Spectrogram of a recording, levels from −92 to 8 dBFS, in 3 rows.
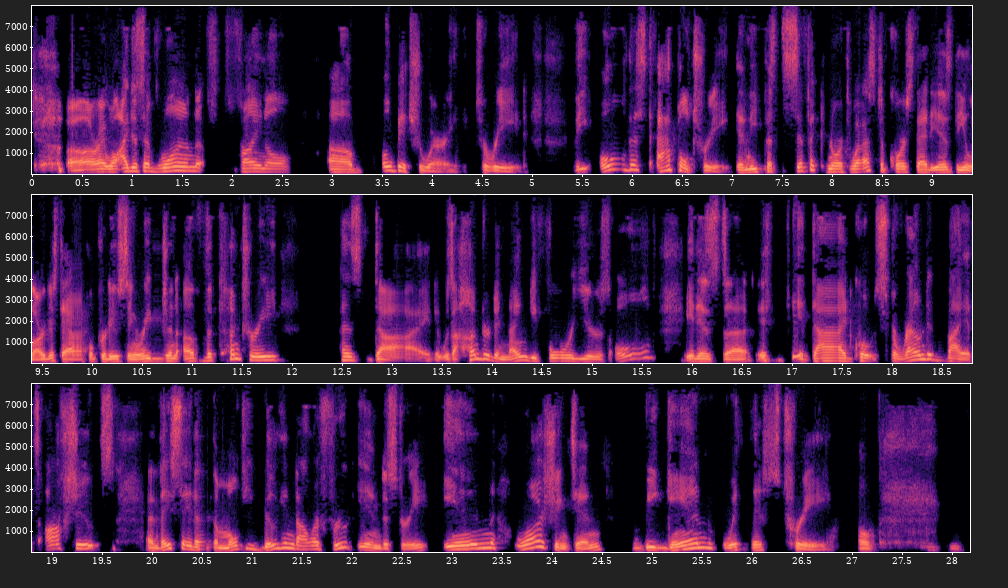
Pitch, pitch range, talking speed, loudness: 155 Hz, 125-210 Hz, 135 wpm, -18 LUFS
